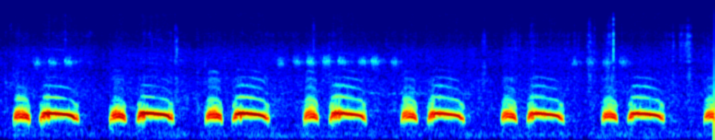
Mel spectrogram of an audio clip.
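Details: Spotted dove kept as a ground decoy in Thailand, singing wild-style phrasing with varied accents. Pairs of low coos, a short note then a longer bending one, repeat steadily about once a second over a quiet background with faint higher chirps.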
